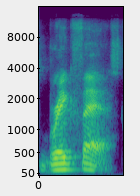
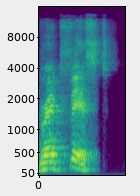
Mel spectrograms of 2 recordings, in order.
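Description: First: The first part sounds like 'break', said separately. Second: The first part sounds like 'breck', run together. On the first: It means ending a period without eating. The speaker calls it right. "We're breaking the fast" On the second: It is just the ordinary morning meal. The speaker calls it wrong. "not breakfast"

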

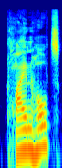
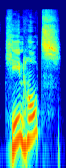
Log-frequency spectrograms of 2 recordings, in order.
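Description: First: An L sound follows the first K. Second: No L sound follows the first K. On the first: The speaker calls it wrong. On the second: The speaker calls it right.

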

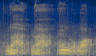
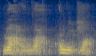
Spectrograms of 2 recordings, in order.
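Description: First: The words are slurred and unclearly articulated. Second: The words are slurred and unclearly articulated.

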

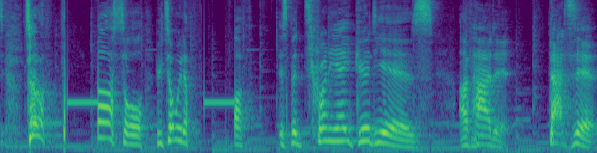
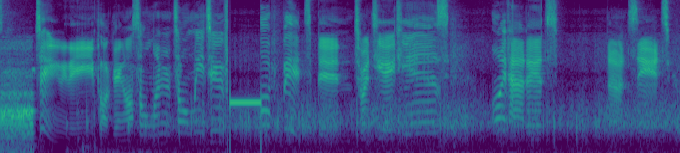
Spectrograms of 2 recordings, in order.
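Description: First: It is said in the speaker's normal voice. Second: It is said in a put-on airline captain voice.

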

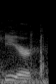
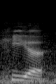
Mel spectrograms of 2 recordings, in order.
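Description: First: It is said without a New York accent. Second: It is said in a New York accent. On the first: "instead of here" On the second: "people will be like... they'll say here"

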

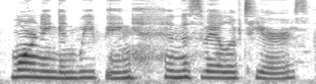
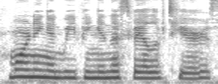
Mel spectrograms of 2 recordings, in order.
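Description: First: The phrase is spoken at a slower pace. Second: The phrase is spoken at a faster pace.

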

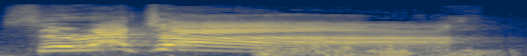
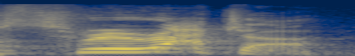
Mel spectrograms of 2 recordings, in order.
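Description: First: The first R sound is dropped. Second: The first R sound is pronounced.

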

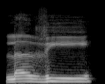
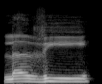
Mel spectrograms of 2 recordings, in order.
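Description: First: The dh sound is pressed firmly against teeth. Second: The dh sound is pressed firmly against teeth.

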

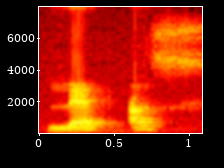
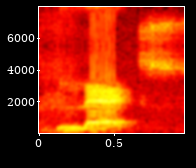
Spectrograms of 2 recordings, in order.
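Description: First: It is said in full as two words. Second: It is contracted into one syllable, lets. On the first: "लेट अस पूरा अगर उच्चारण करते" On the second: "L E T apostrophe S"

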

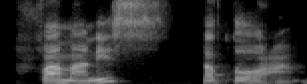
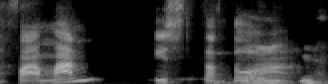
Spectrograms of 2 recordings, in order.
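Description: First: The final n links to the next word. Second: The words are said separately, without linking. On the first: This is how it is read continuously. "kalau dibacanya disambung" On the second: This is the underlying form of each word. "Aslinya dia adalah"

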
